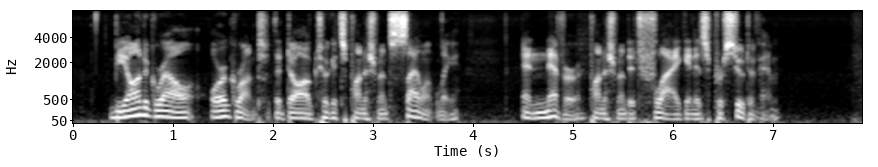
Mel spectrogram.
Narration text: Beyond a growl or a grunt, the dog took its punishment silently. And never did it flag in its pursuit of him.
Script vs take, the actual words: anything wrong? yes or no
yes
